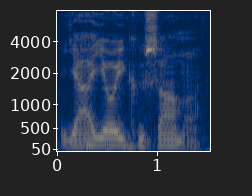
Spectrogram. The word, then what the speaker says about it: Yayoi Kusama: you saw Hakka mana you know a kusama yayoi kusama nice yeah bro she's a queen she's a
